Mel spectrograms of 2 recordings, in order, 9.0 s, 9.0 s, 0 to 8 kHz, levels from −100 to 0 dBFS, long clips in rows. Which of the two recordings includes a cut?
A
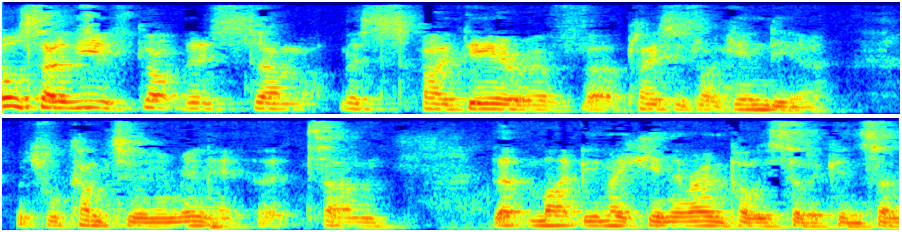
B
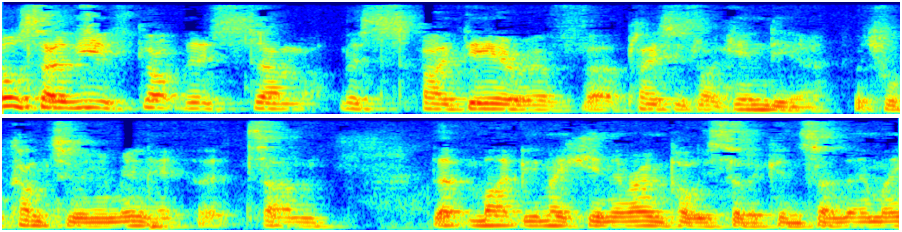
B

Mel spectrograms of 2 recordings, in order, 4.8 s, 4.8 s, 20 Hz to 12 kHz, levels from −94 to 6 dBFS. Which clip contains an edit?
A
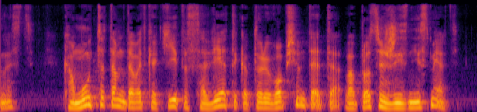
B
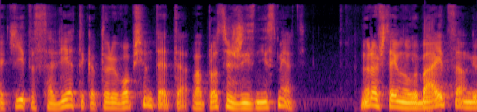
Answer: B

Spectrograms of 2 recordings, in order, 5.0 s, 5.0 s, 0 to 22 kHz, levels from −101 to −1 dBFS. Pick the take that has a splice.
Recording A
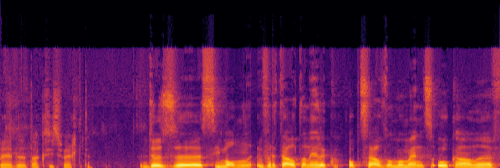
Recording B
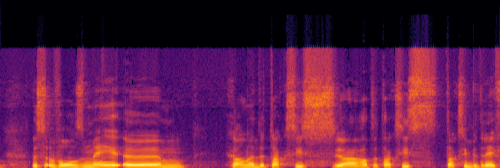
A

